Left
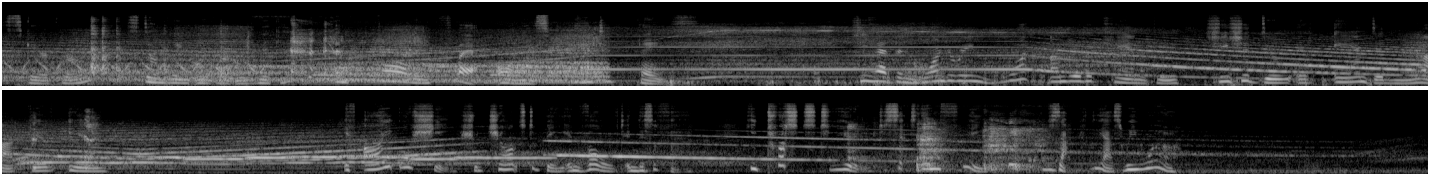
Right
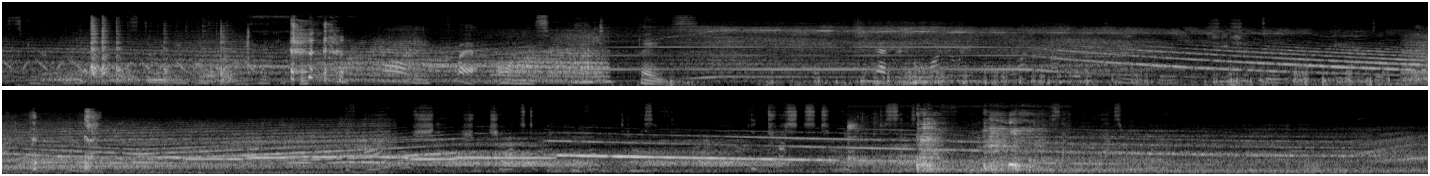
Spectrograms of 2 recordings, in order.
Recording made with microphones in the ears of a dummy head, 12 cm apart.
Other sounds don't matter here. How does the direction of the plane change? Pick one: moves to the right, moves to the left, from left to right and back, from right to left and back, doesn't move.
moves to the right.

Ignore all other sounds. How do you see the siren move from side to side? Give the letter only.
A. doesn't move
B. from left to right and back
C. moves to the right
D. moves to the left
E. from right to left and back
C.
